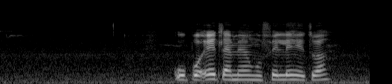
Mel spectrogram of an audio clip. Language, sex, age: Southern Sotho, female, 20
